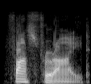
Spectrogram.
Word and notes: phosphorite: American English

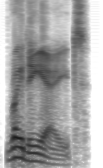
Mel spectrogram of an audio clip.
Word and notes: radiate: British English

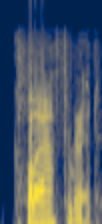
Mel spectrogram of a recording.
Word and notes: clathrate: American English

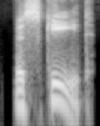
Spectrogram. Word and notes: mesquite: American English

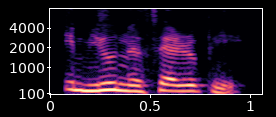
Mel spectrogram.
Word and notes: Immunotherapy: Indian

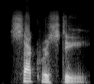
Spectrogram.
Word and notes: sacristy: American English

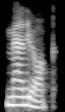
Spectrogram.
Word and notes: manioc: Indian

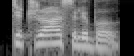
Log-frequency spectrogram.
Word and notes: tetrasyllable: Indian

